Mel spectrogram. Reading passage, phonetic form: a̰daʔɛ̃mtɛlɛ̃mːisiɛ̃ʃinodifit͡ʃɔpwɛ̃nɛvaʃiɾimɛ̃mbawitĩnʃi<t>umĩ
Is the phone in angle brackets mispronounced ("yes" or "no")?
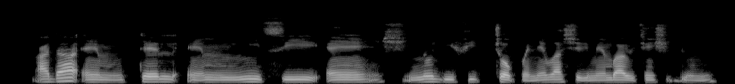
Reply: yes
